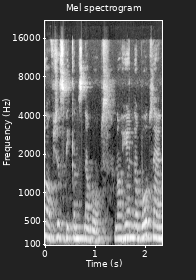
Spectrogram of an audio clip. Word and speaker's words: nabobs: Now here nabobs I am saying that NABOBS. Now here nabobs generally was used by the English people as nawabs because they pronounced nawabs as nabobs.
